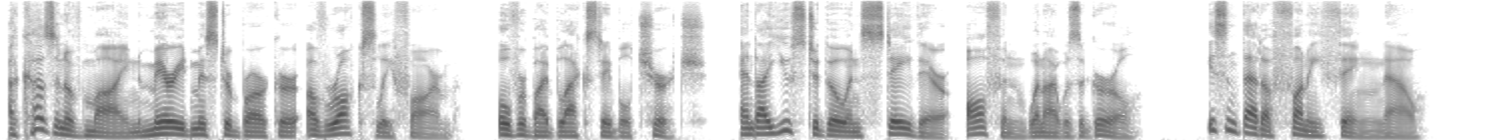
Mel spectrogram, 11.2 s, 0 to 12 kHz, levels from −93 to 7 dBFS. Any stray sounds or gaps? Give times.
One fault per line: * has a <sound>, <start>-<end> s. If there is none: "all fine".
all fine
